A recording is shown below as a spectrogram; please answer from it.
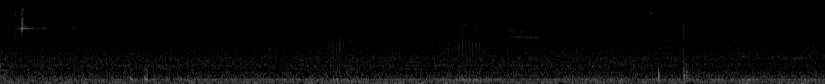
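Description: Kitten purring faintly and steadily while kneading and burrowing into a knit blanket, with a few short light clicks, the sharpest just after the start.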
